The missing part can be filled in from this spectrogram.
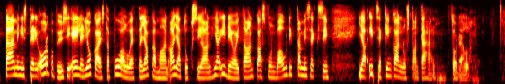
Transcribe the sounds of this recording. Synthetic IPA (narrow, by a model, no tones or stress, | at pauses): pæːminist̪e̞ɾiʔo̞rpopyːsiʔe̞jlːe̞njo̞kɑist̪ɑpuolue̞t̪ːɑjɑkɑmɑːnʔɑjɑt̪uksiɑːnjɑide̞o̞jt̪ɑːŋkɑsʋunʋɑuhdit̪ːɑmise̞ksijɑʔit̪sekːiŋkɑnːust̪ɑ̰nt̪æɦæ̰nt̪o̞̰de̞̰lːɑ̰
